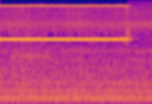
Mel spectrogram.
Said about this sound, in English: and the alarm sounds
